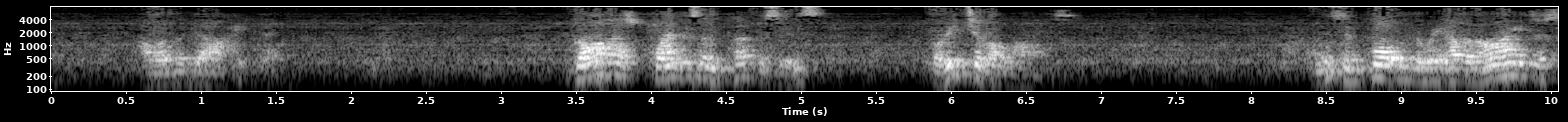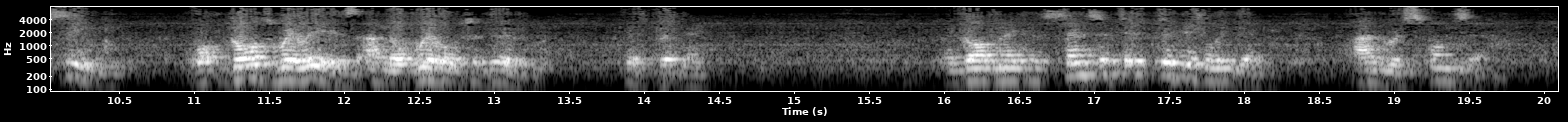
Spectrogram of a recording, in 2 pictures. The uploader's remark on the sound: The exact date of this message is unknown and audio quality poor.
